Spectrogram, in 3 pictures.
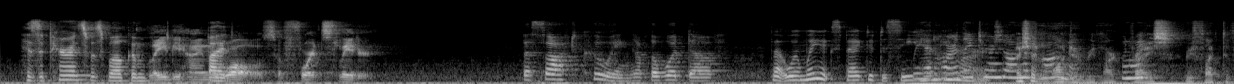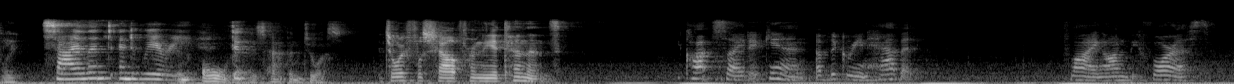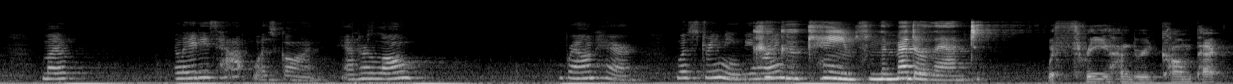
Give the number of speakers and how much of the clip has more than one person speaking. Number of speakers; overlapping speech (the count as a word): eight, about 12%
